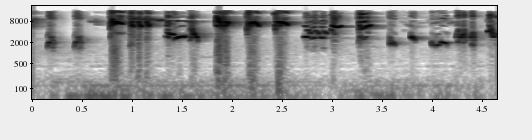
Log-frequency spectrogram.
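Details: Orange-headed thrush, 'ngeroll' song meant to provoke reluctant thrushes: two soft notes open, then a loud, quick chain of high chirps, buzzes and lower whistled notes, roughly three per second.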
